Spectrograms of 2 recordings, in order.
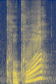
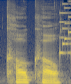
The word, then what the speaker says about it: cocoa: you pronounce this word did you just say coka no we pronounce it like cocoa so this is cocoa and here we have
